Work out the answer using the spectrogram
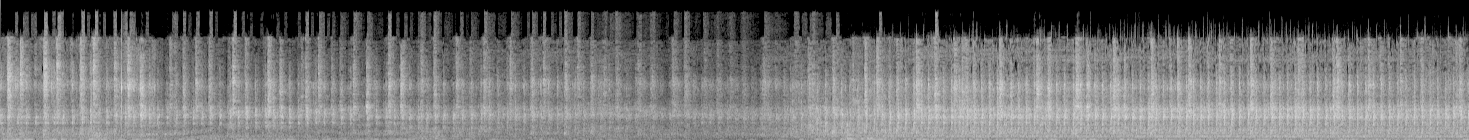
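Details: A steady tapping of about three to four beats per second rides over the idle and speeds up with the revs. Engine knock of unknown cause.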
